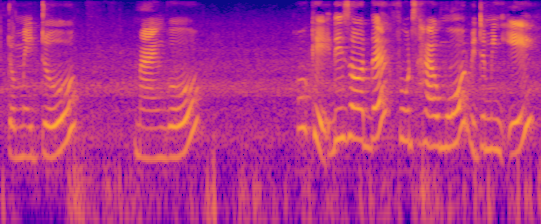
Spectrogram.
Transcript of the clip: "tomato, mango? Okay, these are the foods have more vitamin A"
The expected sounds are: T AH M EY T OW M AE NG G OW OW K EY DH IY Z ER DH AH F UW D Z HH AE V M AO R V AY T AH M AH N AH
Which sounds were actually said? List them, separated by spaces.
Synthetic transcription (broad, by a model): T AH M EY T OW M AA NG G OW OW K EY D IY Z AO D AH F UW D S HH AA W M AO R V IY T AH M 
